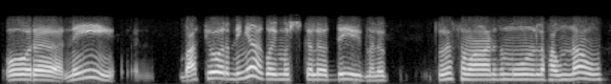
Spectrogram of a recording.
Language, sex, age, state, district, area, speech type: Dogri, male, 18-30, Jammu and Kashmir, Udhampur, rural, conversation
